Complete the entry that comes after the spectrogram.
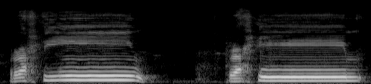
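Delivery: Rahim with the hi held for two beats, falling; long i in Rahim. Shown as a demonstration. Teacher showing the long vowel to students, a drawn-out Rahim. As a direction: stretch the i of Rahim. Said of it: "pour le prolonger de deux".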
